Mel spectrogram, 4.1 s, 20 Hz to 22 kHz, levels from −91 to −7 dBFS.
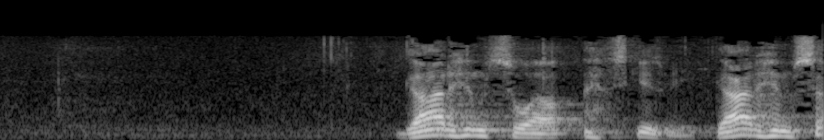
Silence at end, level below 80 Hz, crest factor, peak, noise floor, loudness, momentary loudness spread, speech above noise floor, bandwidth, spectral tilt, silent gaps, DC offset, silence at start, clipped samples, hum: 0 s; -72 dBFS; 22 dB; -10 dBFS; -63 dBFS; -29 LUFS; 9 LU; 35 dB; 8 kHz; -5 dB/octave; none; under 0.1%; 2 s; under 0.1%; none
